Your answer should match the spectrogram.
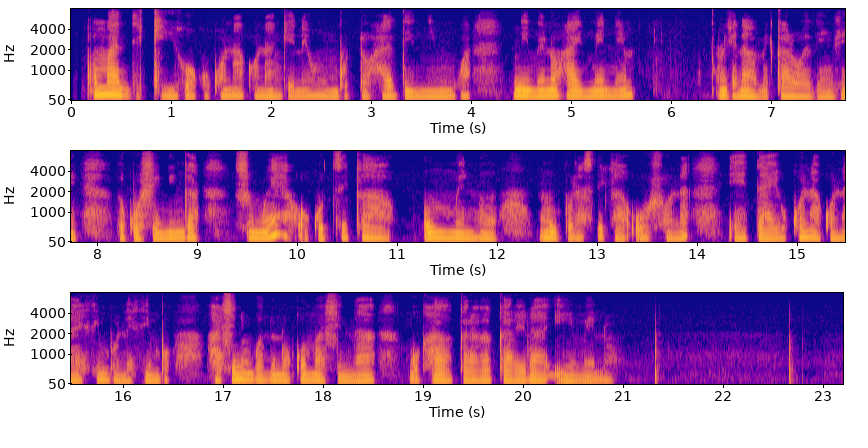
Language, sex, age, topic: Oshiwambo, female, 25-35, agriculture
